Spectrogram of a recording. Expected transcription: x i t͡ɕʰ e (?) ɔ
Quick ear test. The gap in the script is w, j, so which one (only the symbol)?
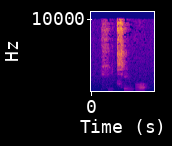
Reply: w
